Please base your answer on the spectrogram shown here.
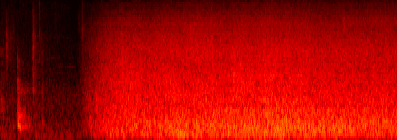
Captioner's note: waves crashing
